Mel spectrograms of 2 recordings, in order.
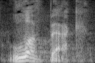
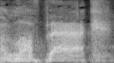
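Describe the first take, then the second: First: It is said in a plain, neutral tone. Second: It is said in a slightly annoyed tone.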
